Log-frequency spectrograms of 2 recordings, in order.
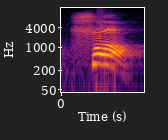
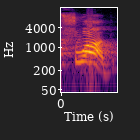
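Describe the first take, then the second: First: No w-like glide follows the s sound. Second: A w-like glide follows the s sound. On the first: The speaker calls it right. "But it's saw" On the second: The speaker calls it wrong. "It's not swad"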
